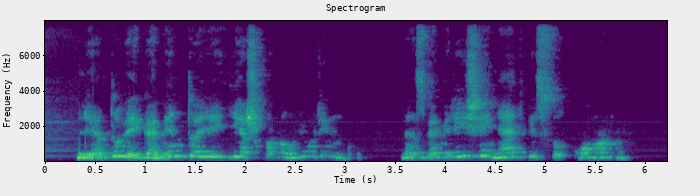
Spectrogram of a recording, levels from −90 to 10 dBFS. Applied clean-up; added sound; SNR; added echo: none; none; none; none.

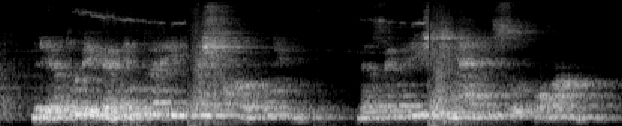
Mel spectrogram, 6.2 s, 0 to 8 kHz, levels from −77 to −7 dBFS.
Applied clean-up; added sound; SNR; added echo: neural separator model SepFormer DNS4.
